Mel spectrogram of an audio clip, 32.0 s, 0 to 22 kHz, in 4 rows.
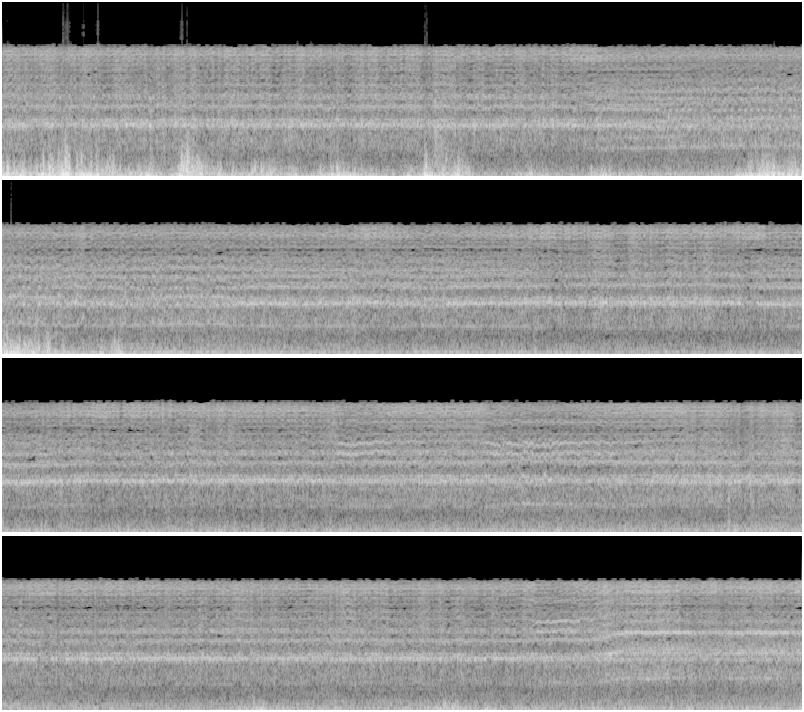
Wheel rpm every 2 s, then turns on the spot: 160, 160, 160, 160, 160, 160, 160, 160, 160, 160, 160, 160, 160, 160, 160, 190.
none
